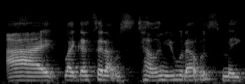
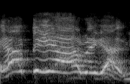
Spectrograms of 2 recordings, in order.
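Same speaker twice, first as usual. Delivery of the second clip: loud, high shriek; frantic call to her coach; panicked shout; 10 dB louder than usual. Retold or imitated. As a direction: wail her name in panic. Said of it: "I was like".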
